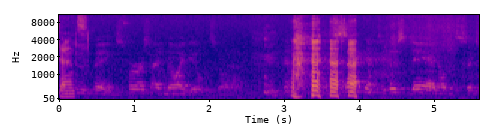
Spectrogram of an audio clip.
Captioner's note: scattered laughing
